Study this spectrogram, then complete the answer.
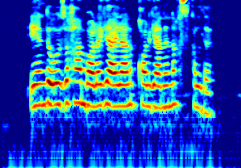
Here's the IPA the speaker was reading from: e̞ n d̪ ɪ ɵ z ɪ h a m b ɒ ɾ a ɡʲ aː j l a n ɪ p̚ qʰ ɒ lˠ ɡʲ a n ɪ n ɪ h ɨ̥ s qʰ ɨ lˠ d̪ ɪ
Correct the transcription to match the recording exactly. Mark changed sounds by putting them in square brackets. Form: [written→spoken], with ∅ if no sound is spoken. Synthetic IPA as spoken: e̞ n d̪ ɪ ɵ z ɪ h a m b ɒ [ɾ→l] a ɡʲ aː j l a n ɪ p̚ qʰ ɒ lˠ ɡʲ a n ɪ n ɪ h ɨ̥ s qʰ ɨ lˠ d̪ ɪ

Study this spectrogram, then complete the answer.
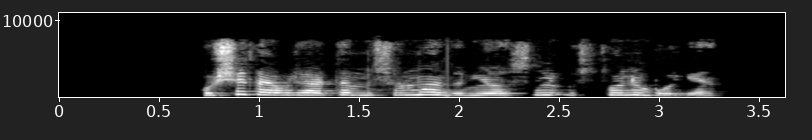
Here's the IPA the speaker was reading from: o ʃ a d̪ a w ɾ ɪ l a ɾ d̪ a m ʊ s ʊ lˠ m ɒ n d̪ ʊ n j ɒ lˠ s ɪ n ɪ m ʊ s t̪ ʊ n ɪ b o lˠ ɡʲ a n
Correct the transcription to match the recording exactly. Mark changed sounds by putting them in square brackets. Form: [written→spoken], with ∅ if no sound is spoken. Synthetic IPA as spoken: o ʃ a d̪ a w ɾ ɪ l a ɾ d̪ a m ʊ s ʊ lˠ m ɒ n d̪ ʊ n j ɒ [lˠ→∅] s ɪ n ɪ [m→ŋ] ʊ s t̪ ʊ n ɪ b o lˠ ɡʲ a n

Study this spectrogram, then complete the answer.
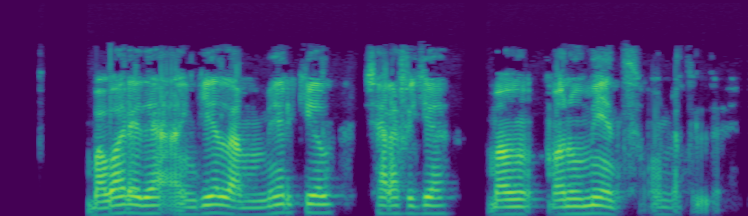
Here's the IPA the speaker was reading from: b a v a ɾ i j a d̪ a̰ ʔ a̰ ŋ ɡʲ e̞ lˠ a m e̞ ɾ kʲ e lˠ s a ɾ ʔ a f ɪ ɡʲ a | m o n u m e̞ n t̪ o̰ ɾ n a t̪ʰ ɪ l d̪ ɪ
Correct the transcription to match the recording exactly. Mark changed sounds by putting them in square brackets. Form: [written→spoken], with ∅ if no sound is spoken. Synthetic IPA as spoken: b a v a ɾ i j a d̪ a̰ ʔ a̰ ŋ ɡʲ e̞ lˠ a m e̞ ɾ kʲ e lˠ [s→ʃ] a ɾ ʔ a f ɪ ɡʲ a | m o n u m e̞ n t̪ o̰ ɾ n a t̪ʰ ɪ l d̪ ɪ

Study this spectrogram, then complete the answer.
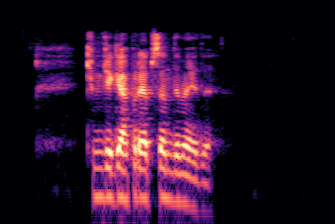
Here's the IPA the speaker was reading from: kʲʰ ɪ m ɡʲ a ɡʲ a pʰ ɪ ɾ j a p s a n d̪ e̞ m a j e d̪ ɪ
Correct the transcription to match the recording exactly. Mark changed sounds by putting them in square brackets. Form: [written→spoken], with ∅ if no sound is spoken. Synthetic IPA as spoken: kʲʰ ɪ m ɡʲ a ɡʲ a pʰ ɪ ɾ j a p s a n d̪ e̞ m a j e d̪ ɪ

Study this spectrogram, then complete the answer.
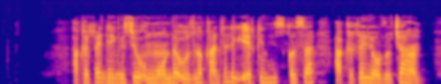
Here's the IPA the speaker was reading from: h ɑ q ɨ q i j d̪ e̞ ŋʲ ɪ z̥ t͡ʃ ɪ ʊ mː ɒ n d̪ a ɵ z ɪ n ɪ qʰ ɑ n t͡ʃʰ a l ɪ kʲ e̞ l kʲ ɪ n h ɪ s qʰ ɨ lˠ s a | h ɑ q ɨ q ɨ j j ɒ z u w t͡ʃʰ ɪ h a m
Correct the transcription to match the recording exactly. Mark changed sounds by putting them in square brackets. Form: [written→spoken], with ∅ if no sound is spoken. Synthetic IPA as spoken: h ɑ q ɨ q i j d̪ e̞ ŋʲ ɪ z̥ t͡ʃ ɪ ʊ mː ɒ n d̪ a ɵ z ɪ n ɪ qʰ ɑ n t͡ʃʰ a l ɪ kʲ e̞ [l→ɾ] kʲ ɪ n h ɪ s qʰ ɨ lˠ s a | h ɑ q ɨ q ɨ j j ɒ z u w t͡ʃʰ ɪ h a m

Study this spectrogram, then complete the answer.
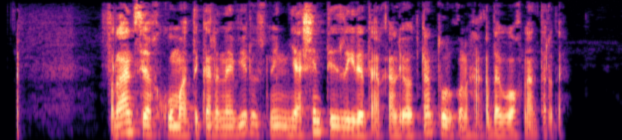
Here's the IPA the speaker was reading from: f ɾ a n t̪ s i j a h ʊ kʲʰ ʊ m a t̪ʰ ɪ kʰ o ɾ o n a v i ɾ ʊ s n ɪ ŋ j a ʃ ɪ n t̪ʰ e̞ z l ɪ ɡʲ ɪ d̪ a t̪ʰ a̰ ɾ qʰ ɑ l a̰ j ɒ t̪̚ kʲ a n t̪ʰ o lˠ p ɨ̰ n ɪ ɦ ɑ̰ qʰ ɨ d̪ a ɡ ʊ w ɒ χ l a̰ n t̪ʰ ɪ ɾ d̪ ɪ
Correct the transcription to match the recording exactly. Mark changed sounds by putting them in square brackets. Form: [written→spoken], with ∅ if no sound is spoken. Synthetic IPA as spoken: f ɾ a n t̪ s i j a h ʊ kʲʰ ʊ m a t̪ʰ ɪ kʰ o ɾ o n a v i ɾ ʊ s n ɪ ŋ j a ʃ ɪ n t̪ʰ e̞ z l ɪ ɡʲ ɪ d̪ a t̪ʰ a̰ ɾ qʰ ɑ l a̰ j ɒ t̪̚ kʲ a n t̪ʰ o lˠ [p→q] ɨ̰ n ɪ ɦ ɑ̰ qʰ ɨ d̪ a ɡ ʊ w ɒ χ l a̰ n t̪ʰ ɪ ɾ d̪ ɪ

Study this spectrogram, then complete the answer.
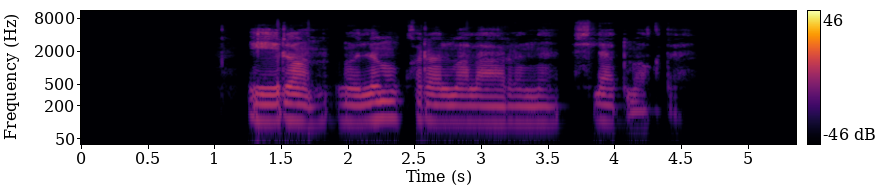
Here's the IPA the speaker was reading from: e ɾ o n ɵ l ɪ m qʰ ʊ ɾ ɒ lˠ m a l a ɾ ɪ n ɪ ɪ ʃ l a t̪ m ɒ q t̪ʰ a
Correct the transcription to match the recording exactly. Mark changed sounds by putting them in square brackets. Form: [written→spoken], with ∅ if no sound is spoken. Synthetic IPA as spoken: e ɾ [o→ɒ] n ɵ l ɪ m qʰ ʊ ɾ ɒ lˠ m a l a ɾ ɪ n ɪ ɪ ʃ l a t̪ m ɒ q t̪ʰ a

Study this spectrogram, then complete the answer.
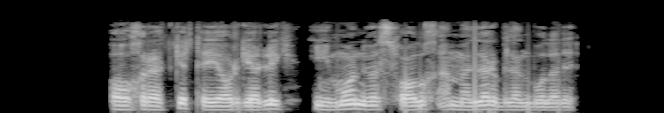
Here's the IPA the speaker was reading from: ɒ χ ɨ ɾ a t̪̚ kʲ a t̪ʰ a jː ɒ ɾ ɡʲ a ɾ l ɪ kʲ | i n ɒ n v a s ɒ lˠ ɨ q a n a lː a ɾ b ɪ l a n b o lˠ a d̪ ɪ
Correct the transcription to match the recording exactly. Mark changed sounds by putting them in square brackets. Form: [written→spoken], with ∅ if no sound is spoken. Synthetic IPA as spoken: ɒ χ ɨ ɾ a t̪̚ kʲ a t̪ʰ a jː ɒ ɾ ɡʲ a ɾ l ɪ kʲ | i [n→m] ɒ n v a s ɒ lˠ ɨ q a [n→m] a lː a ɾ b ɪ l a n b o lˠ a d̪ ɪ

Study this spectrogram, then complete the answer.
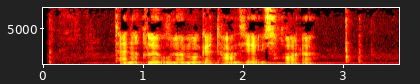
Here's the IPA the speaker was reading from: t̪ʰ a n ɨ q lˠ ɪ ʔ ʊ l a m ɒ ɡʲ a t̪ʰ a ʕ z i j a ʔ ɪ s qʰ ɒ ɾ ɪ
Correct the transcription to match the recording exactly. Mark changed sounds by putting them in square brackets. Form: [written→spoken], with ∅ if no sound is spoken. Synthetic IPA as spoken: t̪ʰ a n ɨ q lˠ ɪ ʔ ʊ l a m ɒ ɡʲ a t̪ʰ a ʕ z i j a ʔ ɪ s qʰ ɒ ɾ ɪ

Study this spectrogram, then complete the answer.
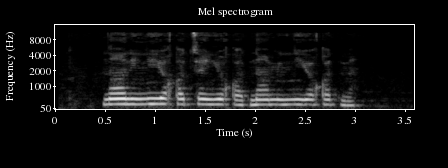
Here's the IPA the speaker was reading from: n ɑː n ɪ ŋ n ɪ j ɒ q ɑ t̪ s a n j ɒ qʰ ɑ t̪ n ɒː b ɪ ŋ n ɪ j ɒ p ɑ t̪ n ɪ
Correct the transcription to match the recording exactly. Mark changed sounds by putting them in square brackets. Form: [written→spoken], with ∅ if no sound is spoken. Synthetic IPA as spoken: n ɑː n ɪ ŋ n ɪ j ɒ q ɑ t̪ s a n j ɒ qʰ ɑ t̪ n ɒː [b→m] ɪ ŋ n ɪ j ɒ [p→q] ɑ t̪ [n→m] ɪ

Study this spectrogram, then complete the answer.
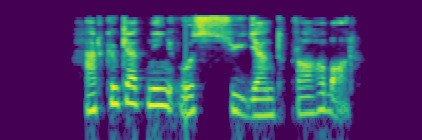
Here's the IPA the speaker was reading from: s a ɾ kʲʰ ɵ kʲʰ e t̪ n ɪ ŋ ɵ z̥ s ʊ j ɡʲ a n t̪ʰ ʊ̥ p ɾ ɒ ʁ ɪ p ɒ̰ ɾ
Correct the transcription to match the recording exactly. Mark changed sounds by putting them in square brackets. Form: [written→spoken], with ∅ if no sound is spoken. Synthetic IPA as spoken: [s→h] a ɾ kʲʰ ɵ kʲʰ [e→a] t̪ n ɪ ŋ ɵ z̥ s ʊ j ɡʲ a n t̪ʰ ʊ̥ p ɾ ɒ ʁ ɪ [p→b] ɒ̰ ɾ

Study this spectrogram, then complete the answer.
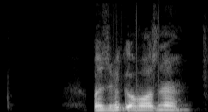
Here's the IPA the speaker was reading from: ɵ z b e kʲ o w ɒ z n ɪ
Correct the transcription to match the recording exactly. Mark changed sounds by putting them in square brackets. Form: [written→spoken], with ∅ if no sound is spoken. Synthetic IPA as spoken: ɵ z b e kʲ [o→ɒ] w ɒ z n ɪ

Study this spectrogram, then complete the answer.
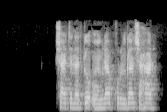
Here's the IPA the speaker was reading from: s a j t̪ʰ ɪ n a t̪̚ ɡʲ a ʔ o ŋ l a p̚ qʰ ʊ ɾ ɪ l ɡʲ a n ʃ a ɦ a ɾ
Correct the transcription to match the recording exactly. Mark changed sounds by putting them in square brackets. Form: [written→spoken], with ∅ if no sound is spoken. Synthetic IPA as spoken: [s→ʃ] a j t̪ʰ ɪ n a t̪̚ ɡʲ a ʔ o ŋ l a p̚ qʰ ʊ ɾ ɪ l ɡʲ a n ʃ a ɦ a ɾ

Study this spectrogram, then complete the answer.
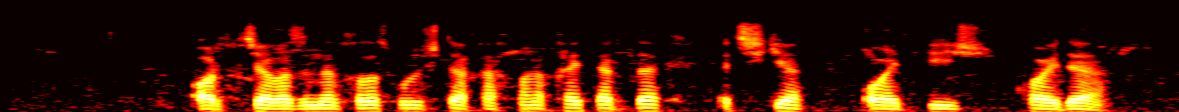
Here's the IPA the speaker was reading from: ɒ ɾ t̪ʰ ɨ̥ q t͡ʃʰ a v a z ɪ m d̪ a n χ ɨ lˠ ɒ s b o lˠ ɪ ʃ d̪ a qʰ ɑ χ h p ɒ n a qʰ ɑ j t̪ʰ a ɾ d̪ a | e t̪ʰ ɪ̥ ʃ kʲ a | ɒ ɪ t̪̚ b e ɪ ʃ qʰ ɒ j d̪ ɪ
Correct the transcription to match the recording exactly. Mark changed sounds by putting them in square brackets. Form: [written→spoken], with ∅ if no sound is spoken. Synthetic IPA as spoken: ɒ ɾ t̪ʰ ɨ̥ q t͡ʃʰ a v a z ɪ m d̪ a n χ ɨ lˠ ɒ s b o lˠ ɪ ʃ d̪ a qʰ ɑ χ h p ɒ n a qʰ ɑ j t̪ʰ a ɾ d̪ a | e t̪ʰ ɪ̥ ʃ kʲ a | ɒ ɪ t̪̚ b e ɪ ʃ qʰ ɒ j d̪ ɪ

